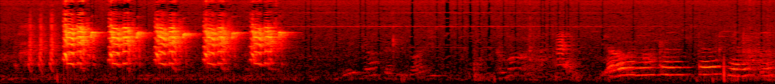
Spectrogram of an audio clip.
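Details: Active, brightly coloured zebra finches: four loud, harsh, buzzy bursts come about every half second, then a quiet stretch of soft chatter, followed by nasal, tonal beeping calls near the end.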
